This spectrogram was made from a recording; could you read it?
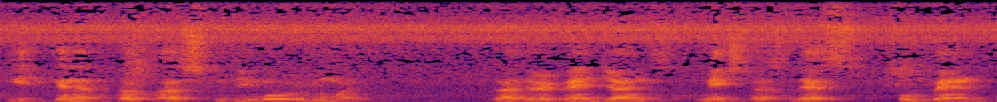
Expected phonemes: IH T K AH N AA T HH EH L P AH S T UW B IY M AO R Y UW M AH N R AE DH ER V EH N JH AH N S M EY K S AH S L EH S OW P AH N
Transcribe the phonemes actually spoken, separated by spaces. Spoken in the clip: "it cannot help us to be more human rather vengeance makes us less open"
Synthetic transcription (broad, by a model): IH T K AH N AA T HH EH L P AH S T UW B IY M AO R Y UW M AH N R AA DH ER V EH N JH AH N S M EY K S AH S L EH S OW P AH N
